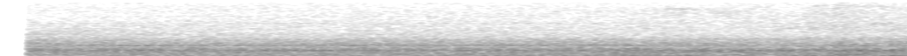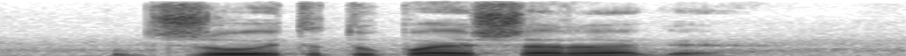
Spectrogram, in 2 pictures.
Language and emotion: Russian, angry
